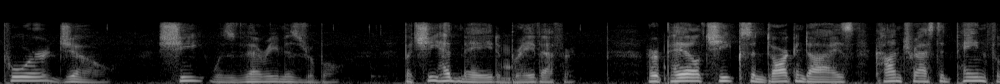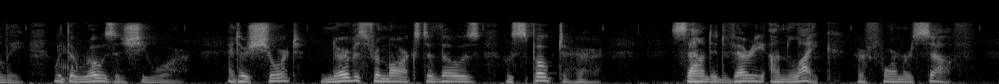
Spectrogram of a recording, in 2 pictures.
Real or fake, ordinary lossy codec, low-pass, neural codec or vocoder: real; MP3, 64 kbps; 7.2 kHz; none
